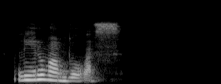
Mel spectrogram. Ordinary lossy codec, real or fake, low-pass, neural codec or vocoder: Opus, 32 kbps; fake; 7.2 kHz; codec, 44.1 kHz, 1.7 kbps, Pupu-Codec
